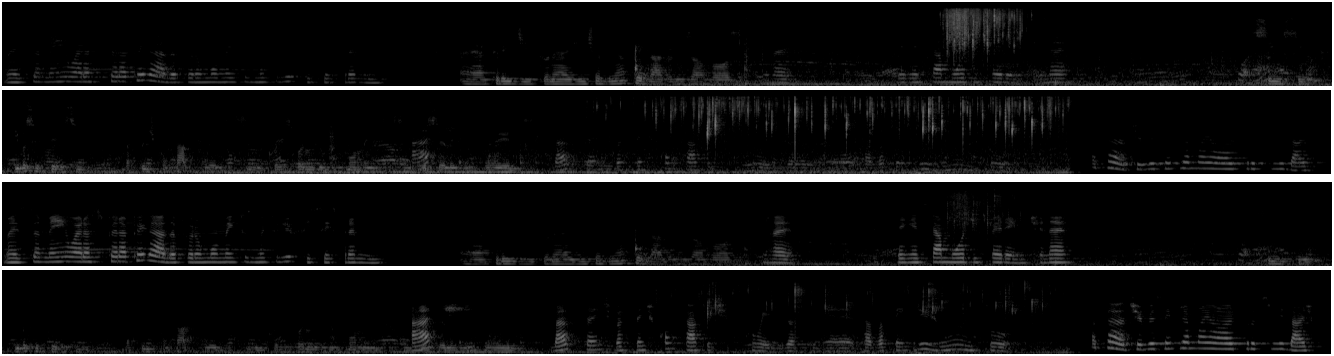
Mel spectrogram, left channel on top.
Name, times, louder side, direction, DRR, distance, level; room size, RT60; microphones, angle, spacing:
voice 1, 0.0-3.8 7.6-8.0 8.7-10.7 17.4-18.2 18.8-23.4 24.2-26.5, right 6 dB, 85° right, 0.4 m, -52 dB
voice 2, 4.3-7.4 12.5-14.2 14.5-18.6, left 3 dB, 85° left, 0.8 m, -56 dB
sound 1, 6.3-24.0, left 13 dB, 50° left, 0.3 m, -49 dB
9.5 x 5.4 x 4.8 m
head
